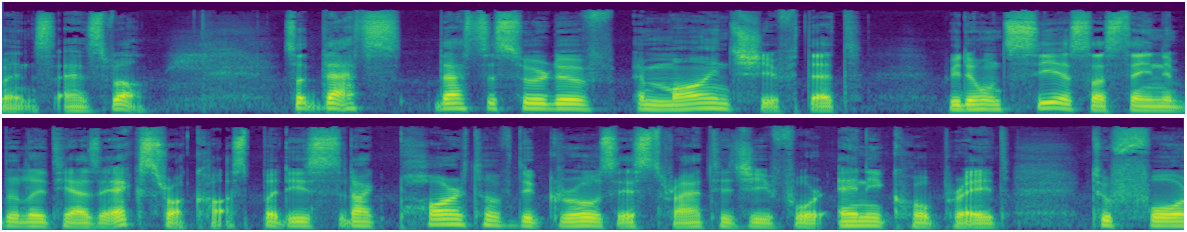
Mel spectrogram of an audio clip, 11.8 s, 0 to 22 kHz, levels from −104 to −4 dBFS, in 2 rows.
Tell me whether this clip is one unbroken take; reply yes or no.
yes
